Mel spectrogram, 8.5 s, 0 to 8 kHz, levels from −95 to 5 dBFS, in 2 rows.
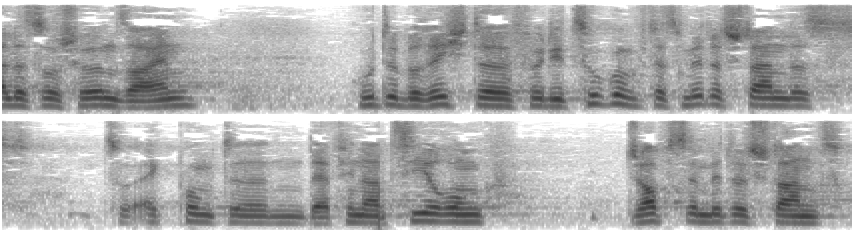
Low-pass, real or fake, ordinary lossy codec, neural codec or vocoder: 7.2 kHz; real; none; none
